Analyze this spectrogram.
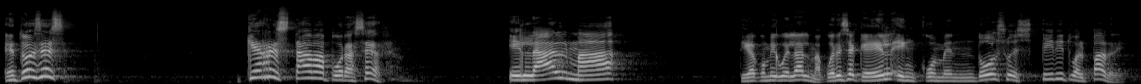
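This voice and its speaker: A male pastor delivers a Sunday sermon in a relaxed, conversational way, stopping for asides and fixing his own slips. His voice sits high and sounds bright and forceful, and he takes his time over every phrase. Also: slow pace, pauses often. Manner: conversational preaching, asides and self-corrections.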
